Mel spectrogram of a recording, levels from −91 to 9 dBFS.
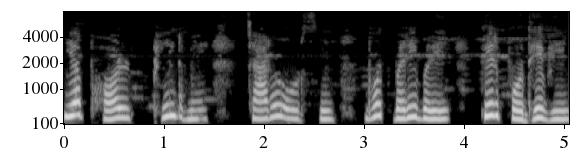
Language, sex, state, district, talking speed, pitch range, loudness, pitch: Hindi, female, Bihar, Saran, 130 wpm, 225-285 Hz, -16 LUFS, 245 Hz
